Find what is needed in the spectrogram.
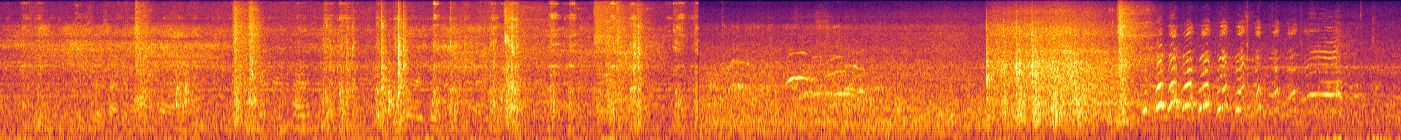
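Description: Premier Rides launched roller coaster train rolling slowly along the station track, with repeated clanks and knocks from its wheels and track for the first half. A loud hiss comes about twelve seconds in, and people's voices are heard near the end.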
